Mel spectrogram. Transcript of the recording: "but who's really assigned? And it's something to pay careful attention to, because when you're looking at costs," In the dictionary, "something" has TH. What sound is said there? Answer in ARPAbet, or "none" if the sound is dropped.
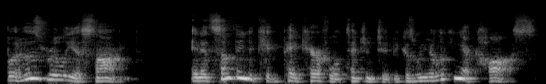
TH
